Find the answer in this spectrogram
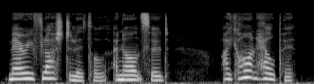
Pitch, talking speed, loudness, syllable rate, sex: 230 Hz, 190 wpm, -17 LUFS, 6.6 syllables/s, female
